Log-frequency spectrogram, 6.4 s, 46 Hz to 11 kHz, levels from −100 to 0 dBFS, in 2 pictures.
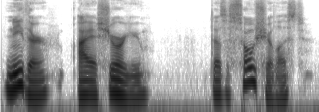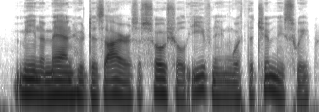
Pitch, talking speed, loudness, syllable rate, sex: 110 Hz, 180 wpm, -20 LUFS, 5.7 syllables/s, male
